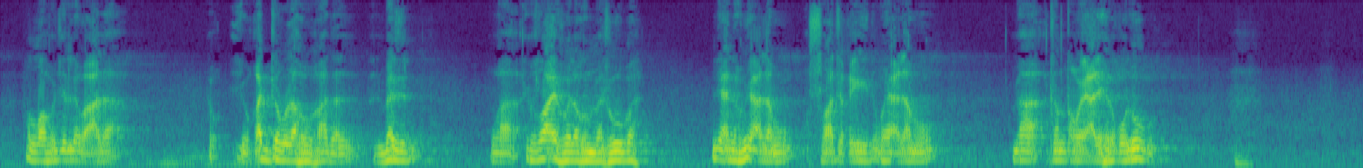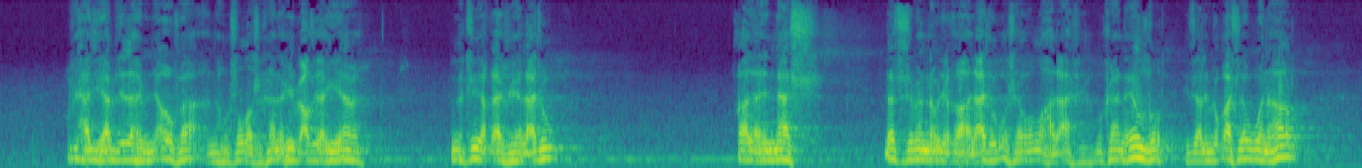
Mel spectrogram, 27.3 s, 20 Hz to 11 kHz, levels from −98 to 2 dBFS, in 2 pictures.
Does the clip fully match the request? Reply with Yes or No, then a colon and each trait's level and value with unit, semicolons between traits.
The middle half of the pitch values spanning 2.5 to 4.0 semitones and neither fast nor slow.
Yes: average, 3.4 semitones; average, 115 wpm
